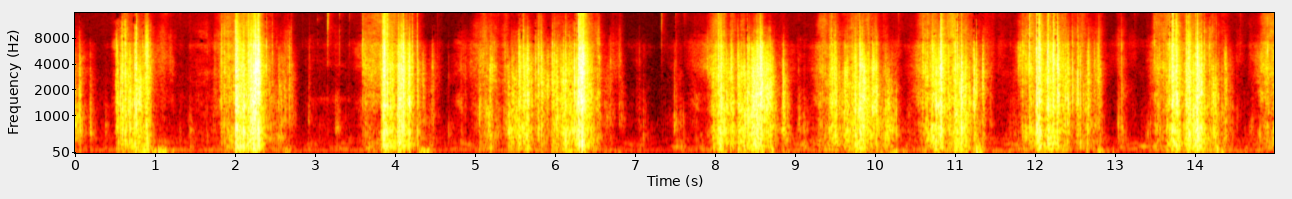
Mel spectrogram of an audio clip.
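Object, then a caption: Thin glossy paper catalog. Fingertips of one hand lift and flip the pages of a thin glossy paper clothing catalog lying open on a table. Each turn makes a short, bright crinkling and flapping burst, separated by brief quiet pauses, with almost no low end.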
